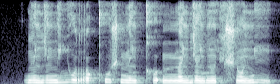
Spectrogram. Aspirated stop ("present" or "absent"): present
